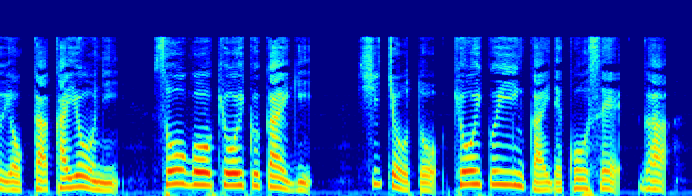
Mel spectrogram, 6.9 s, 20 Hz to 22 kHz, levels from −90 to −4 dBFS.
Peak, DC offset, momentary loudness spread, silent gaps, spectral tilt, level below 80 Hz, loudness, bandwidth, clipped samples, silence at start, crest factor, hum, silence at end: -8 dBFS; under 0.1%; 13 LU; none; -6 dB/octave; -50 dBFS; -25 LUFS; 10.5 kHz; under 0.1%; 0 s; 16 dB; none; 0.25 s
